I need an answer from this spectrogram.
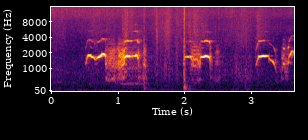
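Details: Giant panda squeals in three harsh, wavering bursts: a brief fight as a female, not yet in estrus, attacks the male after coming down from a tree, where he had guarded her from a rival male.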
